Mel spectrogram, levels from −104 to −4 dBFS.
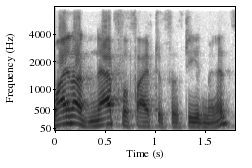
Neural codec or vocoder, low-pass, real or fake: none; 7.2 kHz; real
